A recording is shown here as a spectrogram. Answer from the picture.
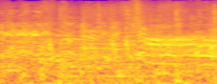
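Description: Horses neighing in a battle-charge soundtrack, with music underneath; a held pitched line sets in about one and a half seconds in.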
